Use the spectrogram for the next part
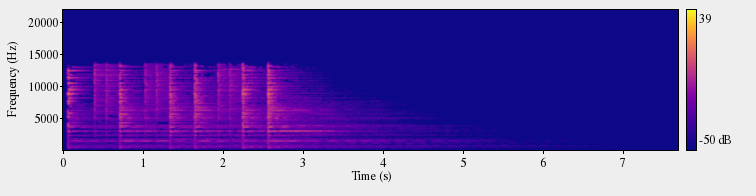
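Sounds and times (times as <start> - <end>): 
18in crash ride cymbal: 0.1 - 4.9.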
